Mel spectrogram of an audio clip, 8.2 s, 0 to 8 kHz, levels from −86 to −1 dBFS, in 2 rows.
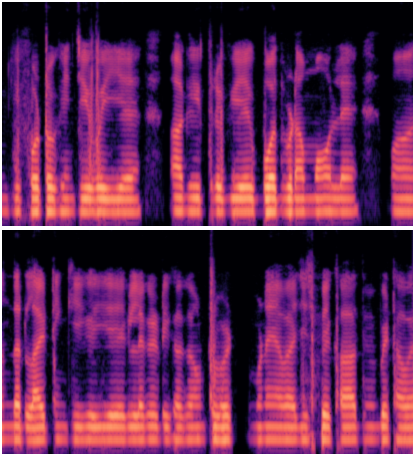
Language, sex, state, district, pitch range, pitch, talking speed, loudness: Hindi, male, Rajasthan, Bikaner, 125-130 Hz, 130 Hz, 255 wpm, -21 LUFS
